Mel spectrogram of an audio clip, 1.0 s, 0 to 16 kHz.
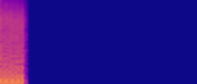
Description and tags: Synth Bass 012
A collection of Samples, sampled from the Nord Lead.
bass, lead, nord, synth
